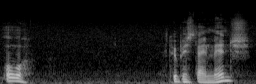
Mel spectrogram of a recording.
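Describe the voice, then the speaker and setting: A man's voice: mid-range voice, expressive, slow pace, breathy edge. An actor playing a humble, sorrowful man in an Arabian tale, subdued and formal, in a 1950s radio drama.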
